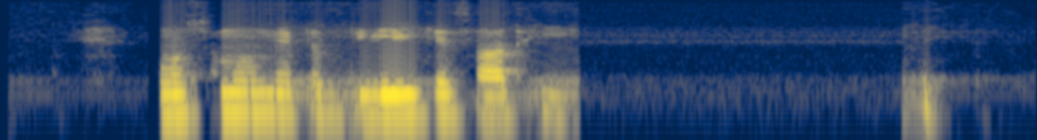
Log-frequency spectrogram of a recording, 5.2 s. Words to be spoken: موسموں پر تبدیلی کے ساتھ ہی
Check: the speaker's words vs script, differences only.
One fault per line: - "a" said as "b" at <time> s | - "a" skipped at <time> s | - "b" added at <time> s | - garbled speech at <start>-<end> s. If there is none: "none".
- "پر" said as "میں" at 1.3 s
